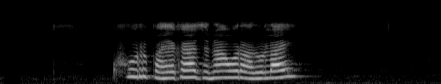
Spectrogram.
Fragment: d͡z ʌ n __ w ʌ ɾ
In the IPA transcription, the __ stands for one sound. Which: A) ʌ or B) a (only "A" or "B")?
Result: B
